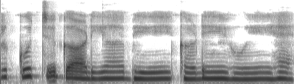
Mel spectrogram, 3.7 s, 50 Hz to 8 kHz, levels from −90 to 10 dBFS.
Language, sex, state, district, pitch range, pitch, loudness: Hindi, female, Uttar Pradesh, Saharanpur, 170-185 Hz, 180 Hz, -16 LUFS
